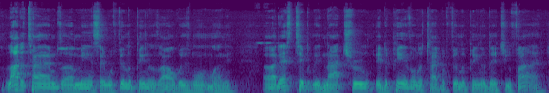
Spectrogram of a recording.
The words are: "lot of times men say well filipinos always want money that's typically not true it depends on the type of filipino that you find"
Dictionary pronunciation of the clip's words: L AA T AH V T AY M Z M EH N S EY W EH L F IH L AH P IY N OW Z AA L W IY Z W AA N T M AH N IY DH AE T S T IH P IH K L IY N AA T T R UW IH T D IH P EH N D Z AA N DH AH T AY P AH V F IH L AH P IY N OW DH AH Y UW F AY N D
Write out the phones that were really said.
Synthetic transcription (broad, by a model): L AA T AH V T AY M Z M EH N S EY W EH F IH L AH P IY N OW Z AA L W IY Z W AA N M AH N IY DH AE T S T IH P IH K L IY N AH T T R UW IH T D IH P EH N D Z N DH AH T AY P AH V F IH L AH P IY N OW DH AH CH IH F AY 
